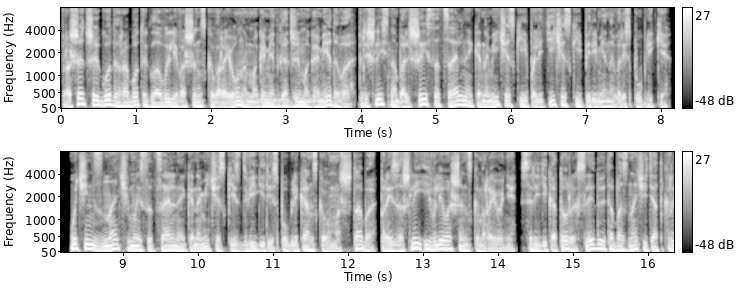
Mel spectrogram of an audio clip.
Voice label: russian political ads

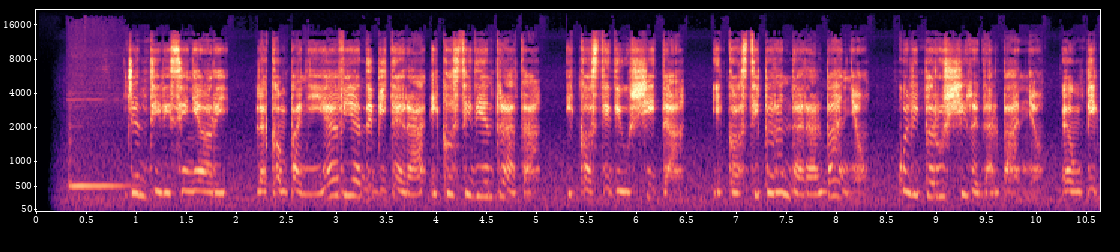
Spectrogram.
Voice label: italian commercial; Poland

